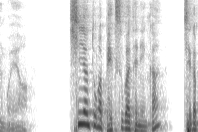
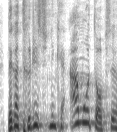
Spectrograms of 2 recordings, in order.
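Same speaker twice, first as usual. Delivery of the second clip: crying out louder; 7 semitones higher, 6 dB louder than usual. Retold or imitated. Confessing helplessness to God.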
